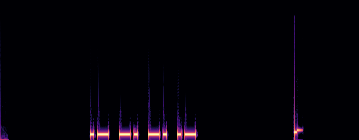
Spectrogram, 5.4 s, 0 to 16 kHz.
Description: Morse code, heard as a keyed tone, about 22 wpm, 700 Hz. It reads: ANNA
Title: USA Common Names - Max 5 Letters - 22wpm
